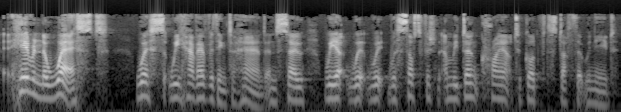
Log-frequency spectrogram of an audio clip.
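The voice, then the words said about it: British accent. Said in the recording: “Britain where I'm from, in case you weren't sure where my accent's from”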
